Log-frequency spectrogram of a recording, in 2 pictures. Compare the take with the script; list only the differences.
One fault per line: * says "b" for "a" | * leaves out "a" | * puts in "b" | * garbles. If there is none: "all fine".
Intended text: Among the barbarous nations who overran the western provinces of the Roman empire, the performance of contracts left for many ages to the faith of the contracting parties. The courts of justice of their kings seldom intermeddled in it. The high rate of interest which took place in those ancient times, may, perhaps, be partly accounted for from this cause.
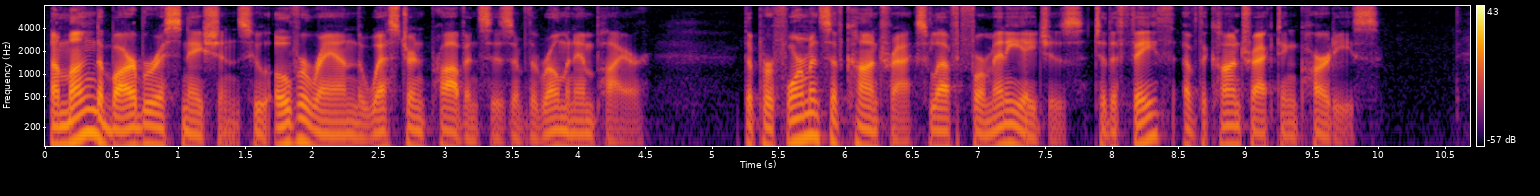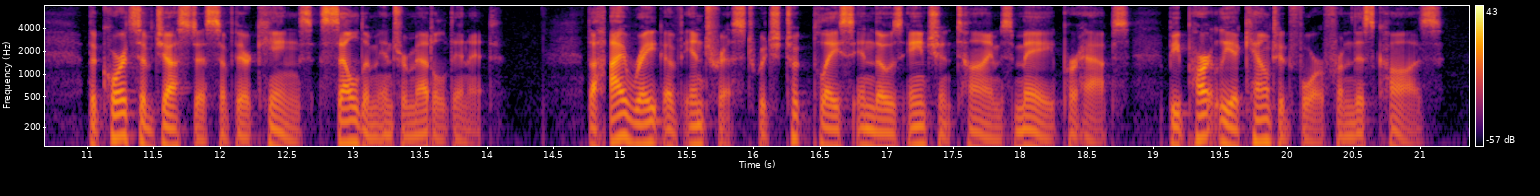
all fine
